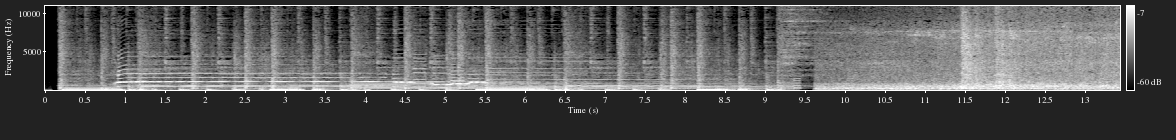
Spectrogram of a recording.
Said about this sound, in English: we are now at the subway station.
